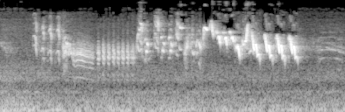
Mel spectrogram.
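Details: House Wren in a tree near its birdhouse gives a bubbling, rapid song about three seconds long, opening with buzzy rattles and ending in quick high trills; faint background hiss.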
